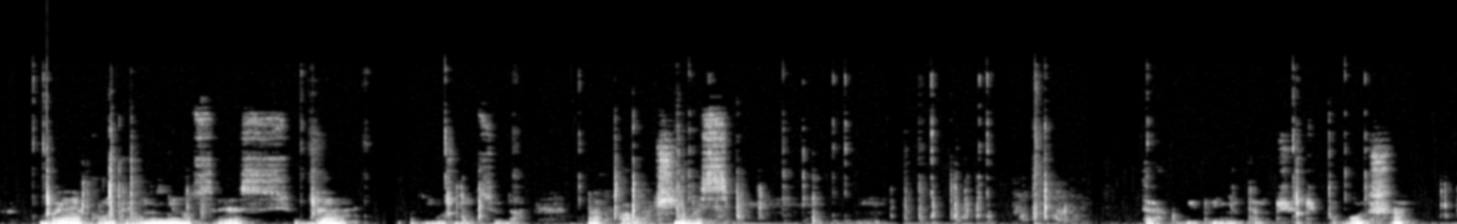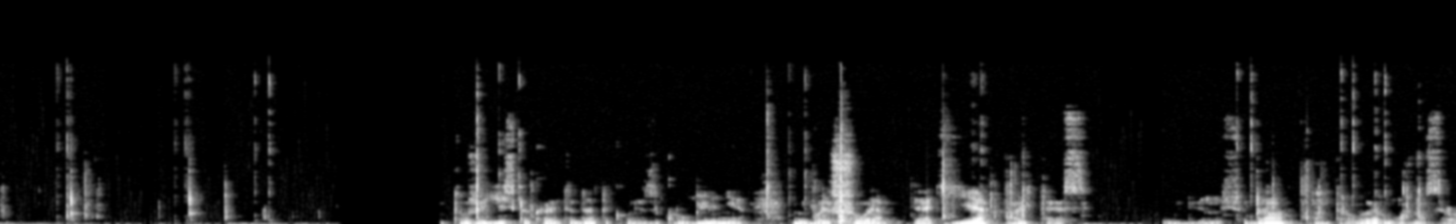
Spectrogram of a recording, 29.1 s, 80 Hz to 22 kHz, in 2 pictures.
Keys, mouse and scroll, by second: 1.8 s, 3.6 click, 4.6 Tab, 5.1-5.7 middle drag, 6.1 KP_1, 6.8 shift+middle click, 7.4 Tab, 7.8 middle click, 8.3 right click, 8.8 4, 9.1 right click, 9.5 3, 9.7 right click, 10.3 KP_1, 11.4-12.9 drag, 13.5 shift+middle click, 14.4 s, 15.4 e, 17.0 alt+right click, 19.5 shift+middle click, 22.4 shift+middle click, 23.9 e, 24.6 alt+s, 27.6 ctrl+r, 28.6 s.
